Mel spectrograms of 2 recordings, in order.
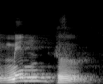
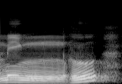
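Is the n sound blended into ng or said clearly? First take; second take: clear; blended. First: The n is pronounced clearly and distinctly. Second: The n blends into a nasal ng sound. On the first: The speaker calls it right. "tapi minhu, itu dibaca jelas" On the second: The speaker calls it wrong. "Bukan minghu"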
